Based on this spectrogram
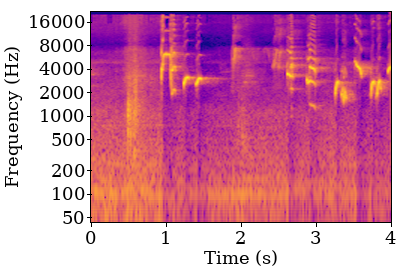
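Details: Oriental magpie-robin song played to provoke rival magpie-robins into singing; after a brief rustle, a quick run of sharp whistles, slurred descending notes and clipped chirps follows in fast succession.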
